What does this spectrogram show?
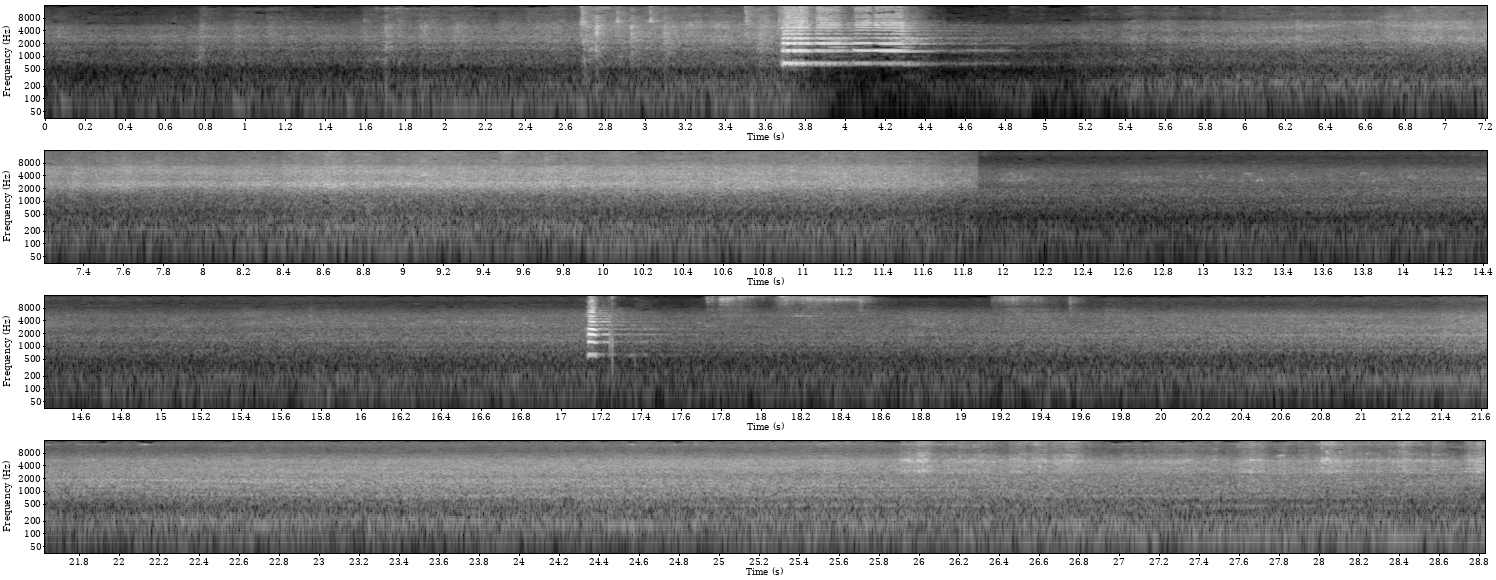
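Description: Train horn sounding one loud single-note blast of under a second, about four seconds in, then a very short toot around the middle. In between and afterwards a train runs on the rails, its running noise growing louder near the end as it comes closer.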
